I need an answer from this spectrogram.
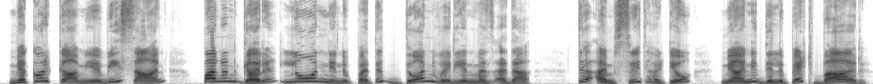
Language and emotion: Kashmiri, happy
